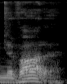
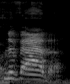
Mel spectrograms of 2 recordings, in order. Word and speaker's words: Nevada: In Nevada? – Yeah. – Nevada. – Nevada.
